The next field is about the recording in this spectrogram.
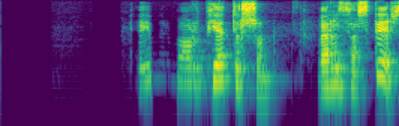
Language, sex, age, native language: Icelandic, female, 40-49, Icelandic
